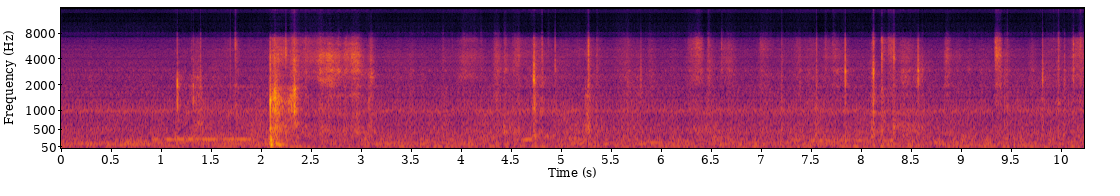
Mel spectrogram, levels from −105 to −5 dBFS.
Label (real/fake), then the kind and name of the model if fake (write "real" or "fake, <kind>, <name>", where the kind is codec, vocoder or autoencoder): fake, autoencoder, DAC-VAE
